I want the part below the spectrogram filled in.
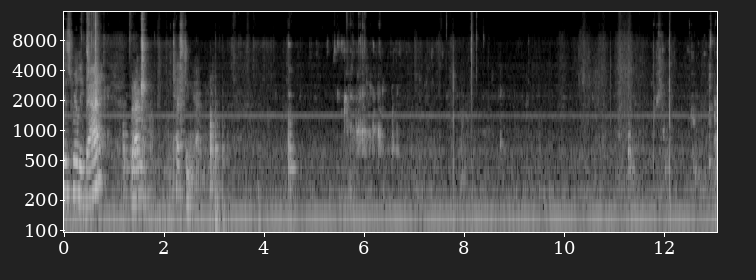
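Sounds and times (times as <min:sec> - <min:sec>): drink pouring into glass: 0:05.3 - 0:06.8.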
